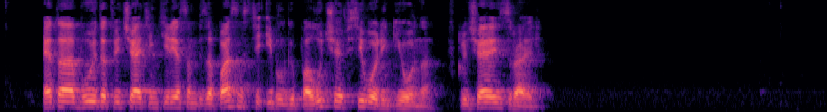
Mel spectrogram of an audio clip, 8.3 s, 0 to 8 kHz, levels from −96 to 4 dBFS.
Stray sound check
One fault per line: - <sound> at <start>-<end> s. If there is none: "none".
none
